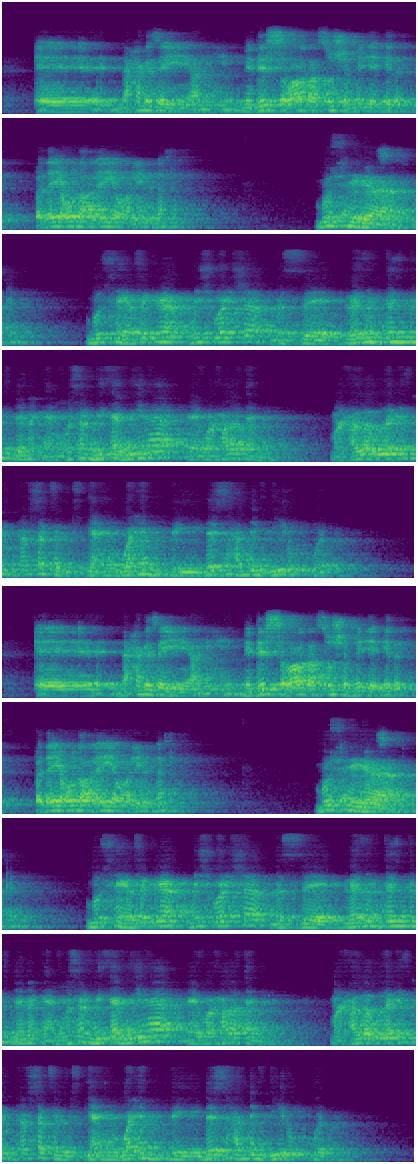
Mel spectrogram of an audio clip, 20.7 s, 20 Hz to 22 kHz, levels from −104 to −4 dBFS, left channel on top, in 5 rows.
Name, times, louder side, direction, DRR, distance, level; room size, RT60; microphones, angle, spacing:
voice 1, 0.3-4.0 4.5-5.8 7.4-8.4 16.6-16.7, right 2 dB, 60° right, 4 dB, 5.1 m, -28 dB
voice 2, 7.3-8.1 9.1-15.1 15.7-19.8, equal, 85° right, 2 dB, 7.4 m, -29 dB
24.5 x 17.5 x 7.7 m, 1.1 s
head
